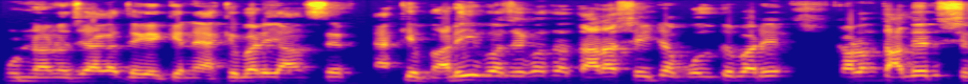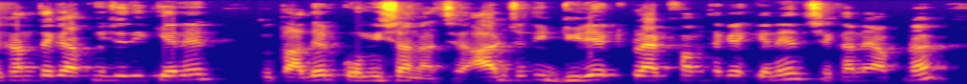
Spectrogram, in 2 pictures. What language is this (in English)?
Bangla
